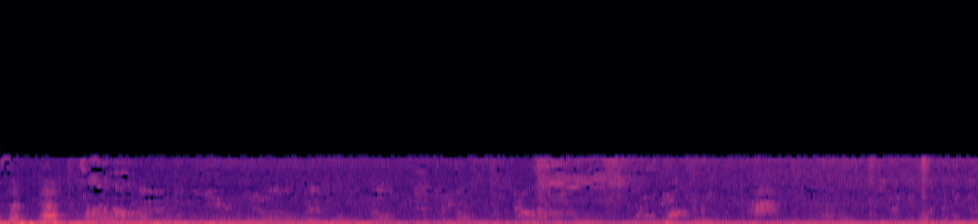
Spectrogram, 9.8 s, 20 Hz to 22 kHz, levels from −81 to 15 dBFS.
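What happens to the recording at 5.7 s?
At 5.7 s the sound is hissy and grainy, with nothing above 6.5 kHz, as it is across the whole clip. Tones sound rough and attacks are smeared. The likely cause is heavy Vorbis compression at a very low bitrate, perhaps near 18 kbps. The codec drops the top band and quantises the remaining treble so coarsely that fine detail turns into noise.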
